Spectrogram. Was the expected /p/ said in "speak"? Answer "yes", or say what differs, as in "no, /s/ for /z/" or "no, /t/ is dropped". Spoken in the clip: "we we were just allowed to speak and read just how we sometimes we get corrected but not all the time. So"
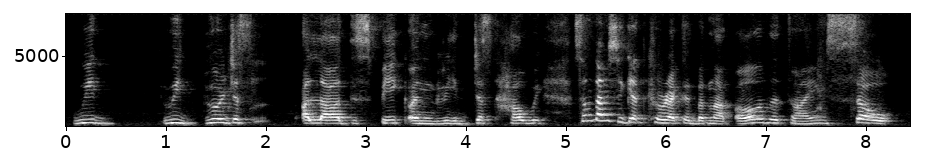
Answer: yes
